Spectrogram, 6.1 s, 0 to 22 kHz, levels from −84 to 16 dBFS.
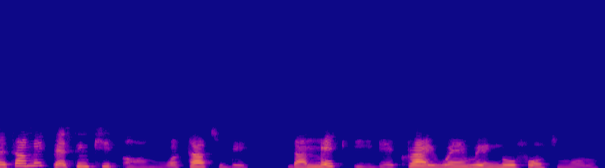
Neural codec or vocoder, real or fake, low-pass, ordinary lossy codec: codec, 32 kHz, 1.9 kbps, SNAC; fake; 5.4 kHz; none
